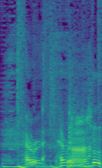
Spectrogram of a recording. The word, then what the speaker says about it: Herradura: Herradura. – That's exactly how it's pronounced.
